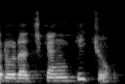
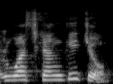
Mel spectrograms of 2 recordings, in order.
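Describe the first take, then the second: First: "rurachkankichu" slowly, keeping the middle R; slow down "rurachkankichu", every syllable distinct; standard form with R. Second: "ruwachkankichu" higher and slow, W for R; Cusco pronunciation. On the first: Teacher modelling the question, "rurachkankichu" with R. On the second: Teacher showing Cusco question, "ruwachkankichu" with W. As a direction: glide a W through "ruwachkankichu". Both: Shown as a demonstration. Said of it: "en Cusco decimos".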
